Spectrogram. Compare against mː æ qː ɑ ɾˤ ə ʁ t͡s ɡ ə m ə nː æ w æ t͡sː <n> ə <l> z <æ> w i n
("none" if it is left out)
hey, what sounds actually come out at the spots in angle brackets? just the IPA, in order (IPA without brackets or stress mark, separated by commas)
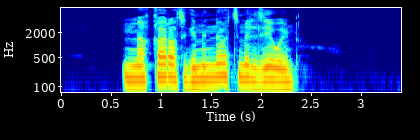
m, l, i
